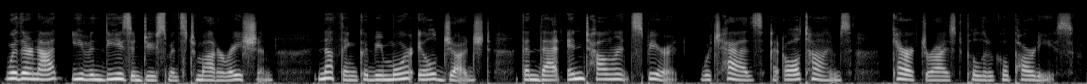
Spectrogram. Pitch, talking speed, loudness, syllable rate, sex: 220 Hz, 145 wpm, -19 LUFS, 5.6 syllables/s, female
